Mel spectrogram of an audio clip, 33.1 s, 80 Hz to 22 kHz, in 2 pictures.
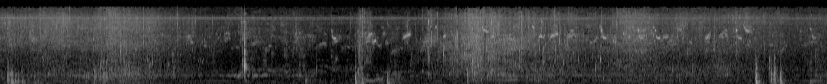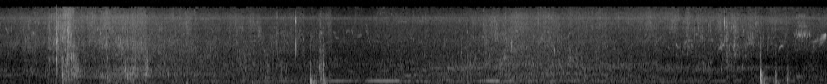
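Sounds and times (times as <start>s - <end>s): sharp knocks on boat: 0.0s - 0.8s, 7.0s - 8.2s, 14.7s - 16.4s, 22.5s - 23.4s, 31.5s - 33.0s
water and plants brushing hull: 0.0s - 33.0s.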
